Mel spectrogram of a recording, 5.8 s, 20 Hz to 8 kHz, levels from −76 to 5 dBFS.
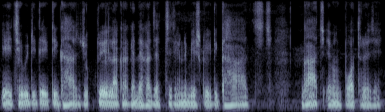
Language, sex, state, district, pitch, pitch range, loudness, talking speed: Bengali, male, West Bengal, Cooch Behar, 170 Hz, 155-180 Hz, -21 LUFS, 175 wpm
